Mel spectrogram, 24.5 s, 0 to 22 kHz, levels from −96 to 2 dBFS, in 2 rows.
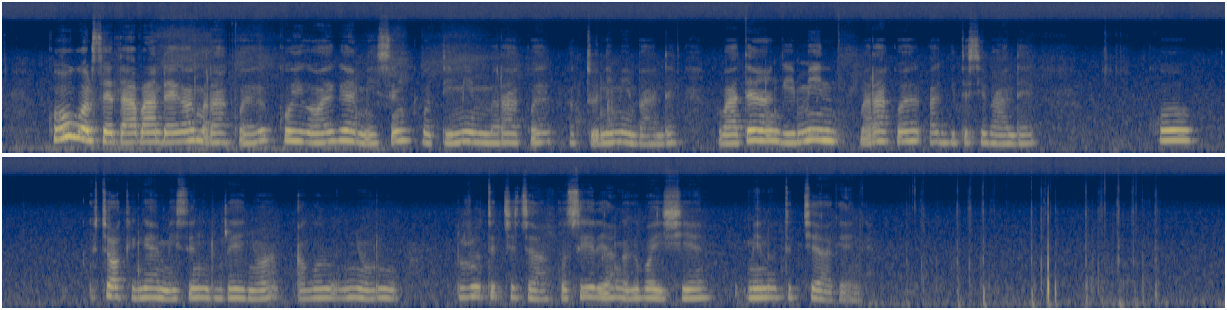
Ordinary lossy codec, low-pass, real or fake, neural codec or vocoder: none; none; real; none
